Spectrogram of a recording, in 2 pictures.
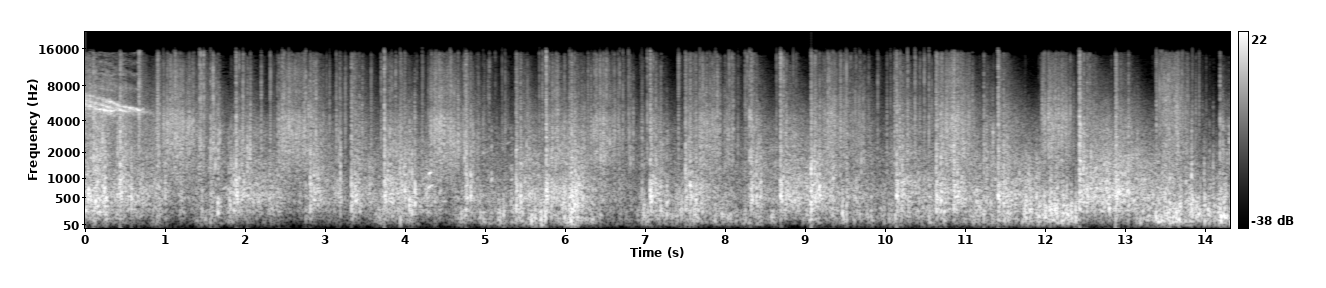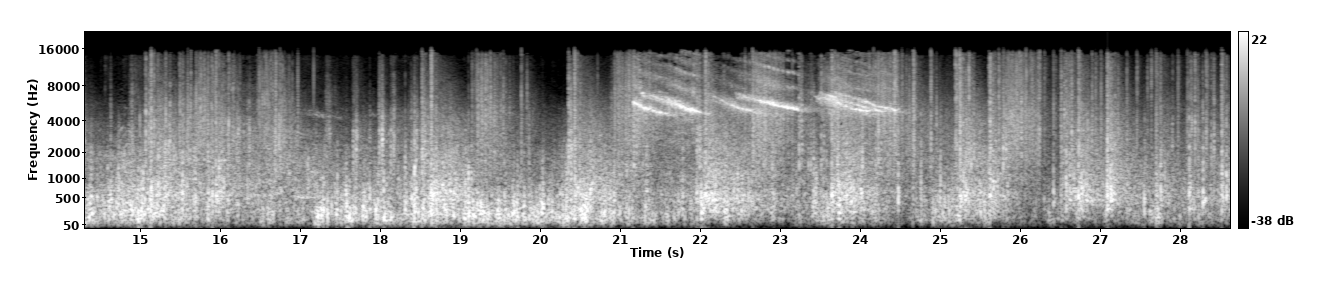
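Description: A dense fireworks barrage: continuous firecracker bangs and crackling, overlapping with no pause. A run of three short whistles comes about three-quarters of the way through.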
